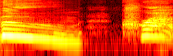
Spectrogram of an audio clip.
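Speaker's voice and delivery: loud, big voice with drawn-out boom. Speaker reading a story aloud shows how big printed words are said: loud, big voice. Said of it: "we are supposed to say this in a loud, big voice".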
